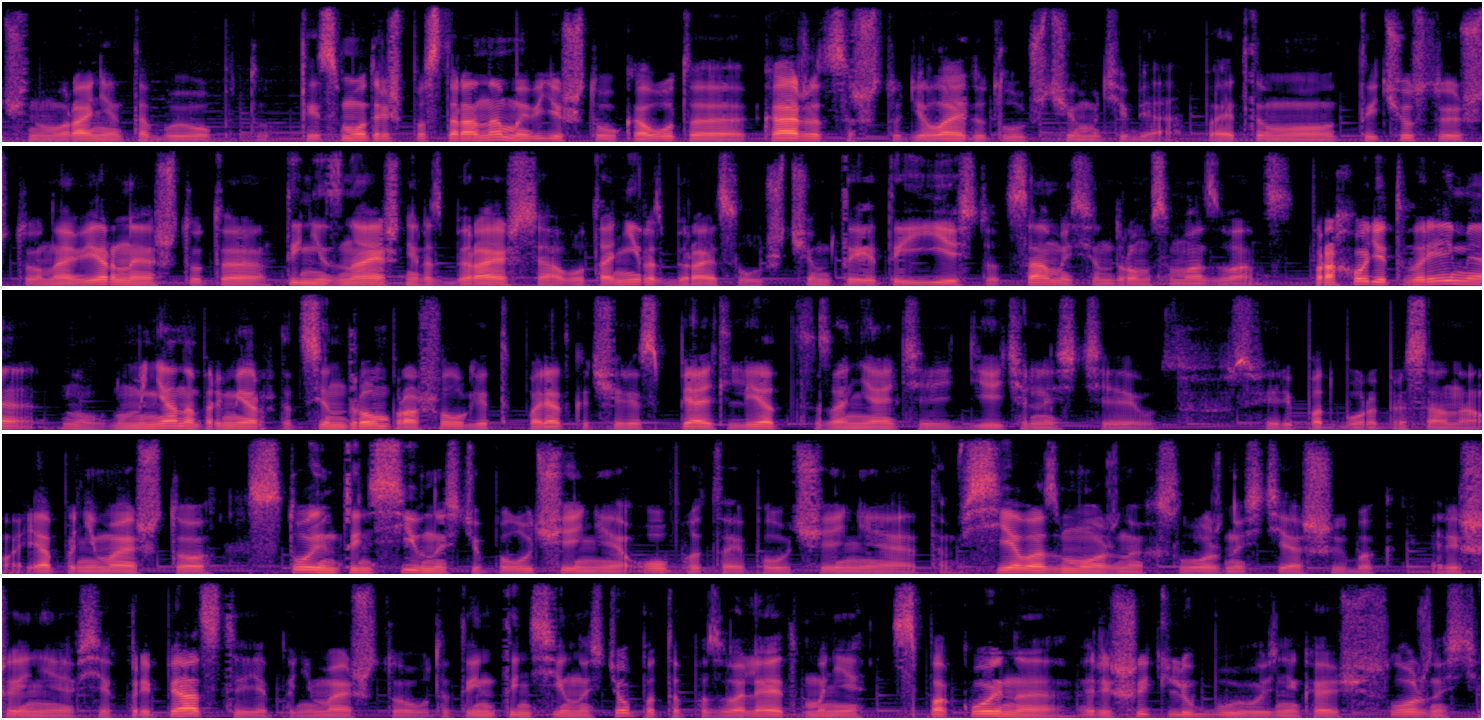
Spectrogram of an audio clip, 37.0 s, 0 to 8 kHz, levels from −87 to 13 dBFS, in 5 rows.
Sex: male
